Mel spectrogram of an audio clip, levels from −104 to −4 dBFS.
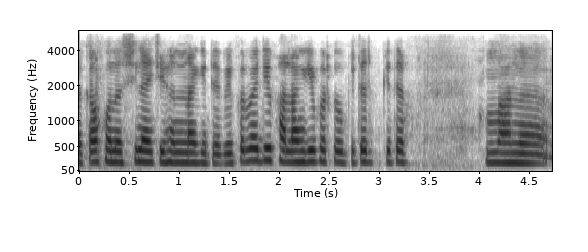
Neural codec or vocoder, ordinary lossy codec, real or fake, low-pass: codec, 44.1 kHz, 3.4 kbps, Pupu-Codec; none; fake; 5.4 kHz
